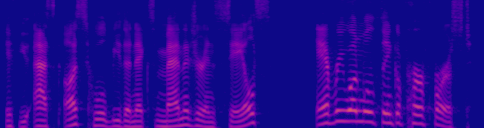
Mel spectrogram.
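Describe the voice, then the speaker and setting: A woman's voice: low-pitched, brisk, dry recording, clean studio sound. A woman voicing an earnest, stressed young male office worker, narrating and acting in a manga video. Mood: reflective. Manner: earnest, expressive. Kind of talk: first-person narration and dialogue in manga video.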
